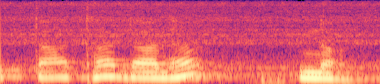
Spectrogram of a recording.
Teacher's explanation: जिसका उच्चारण करते समय जीभ का अग्र भाग दांतों से लगता है। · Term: दंती व्यंजन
